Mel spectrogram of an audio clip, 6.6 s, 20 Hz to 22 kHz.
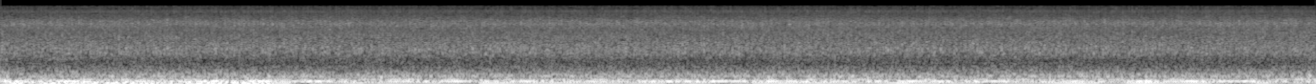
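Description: A propeller aircraft in the X-Plane 10 flight simulator on Oahu roars steadily on the takeoff run, a loud continuous engine drone with a low throbbing hum and no talking.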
